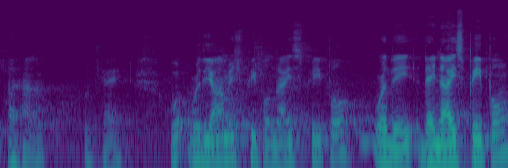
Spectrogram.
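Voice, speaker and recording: Noticeable background noise accompanies a man with a medium pitch. He keeps a moderate pace with ordinary pitch variation. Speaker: interviewer.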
